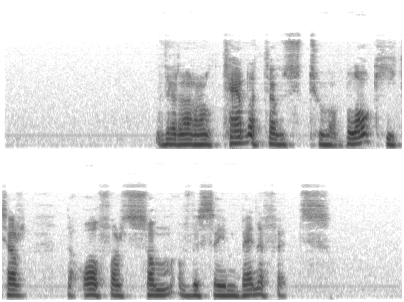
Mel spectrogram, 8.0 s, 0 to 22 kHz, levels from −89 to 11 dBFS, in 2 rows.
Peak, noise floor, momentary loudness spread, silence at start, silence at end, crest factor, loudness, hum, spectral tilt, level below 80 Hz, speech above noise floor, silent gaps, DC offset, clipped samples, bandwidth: -2 dBFS; -61 dBFS; 17 LU; 1.55 s; 0.75 s; 18 dB; -20 LUFS; none; -6.5 dB/octave; -64 dBFS; 42 dB; none; under 0.1%; under 0.1%; 7.8 kHz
